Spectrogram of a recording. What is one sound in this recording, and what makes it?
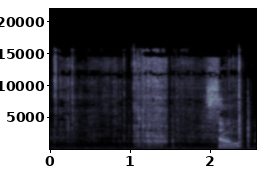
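Paper slides and rustles on a cutting board.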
